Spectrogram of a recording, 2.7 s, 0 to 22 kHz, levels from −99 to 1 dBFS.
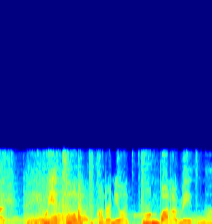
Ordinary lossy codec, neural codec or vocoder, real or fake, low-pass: none; codec, 16 kHz, 0.5 kbps, X-Codec, HuBERT features, trained on balanced general audio; fake; 7.2 kHz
